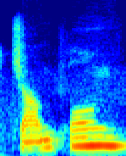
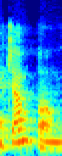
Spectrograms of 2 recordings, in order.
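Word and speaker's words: 짬뽕: I've been cooking like Korean fried chicken, jampong. I'm not sure if that's how you say it. Yeah, jjampong.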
